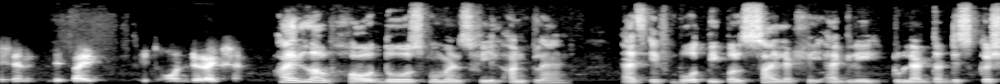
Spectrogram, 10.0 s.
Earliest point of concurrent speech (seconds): none

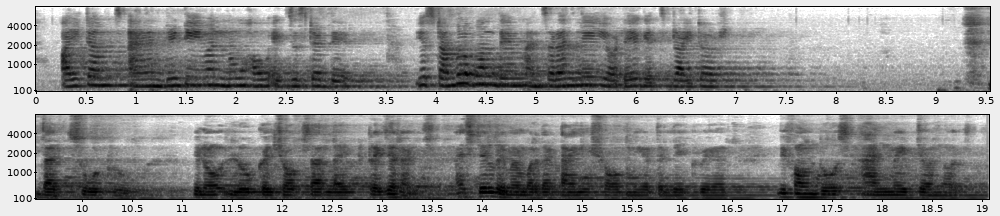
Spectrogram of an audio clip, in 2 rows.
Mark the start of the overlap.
none

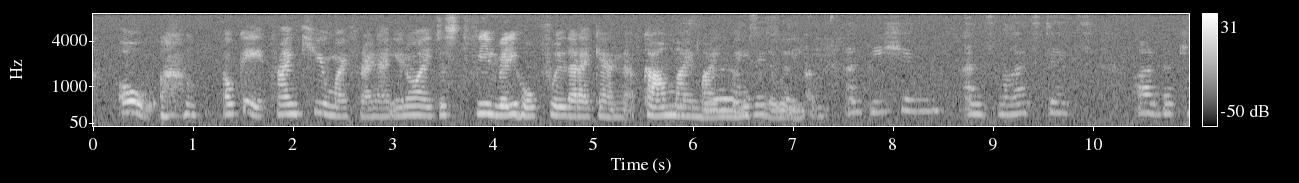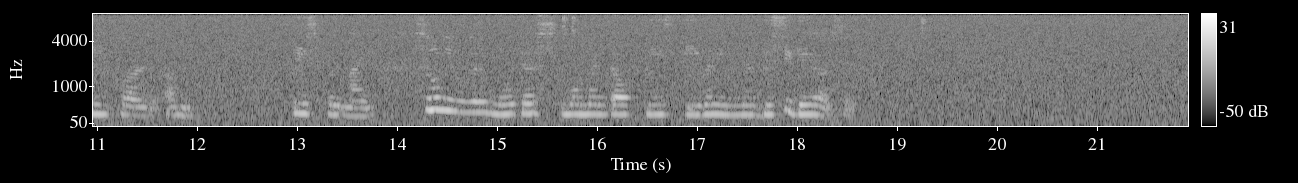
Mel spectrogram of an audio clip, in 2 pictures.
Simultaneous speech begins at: 5.7 s

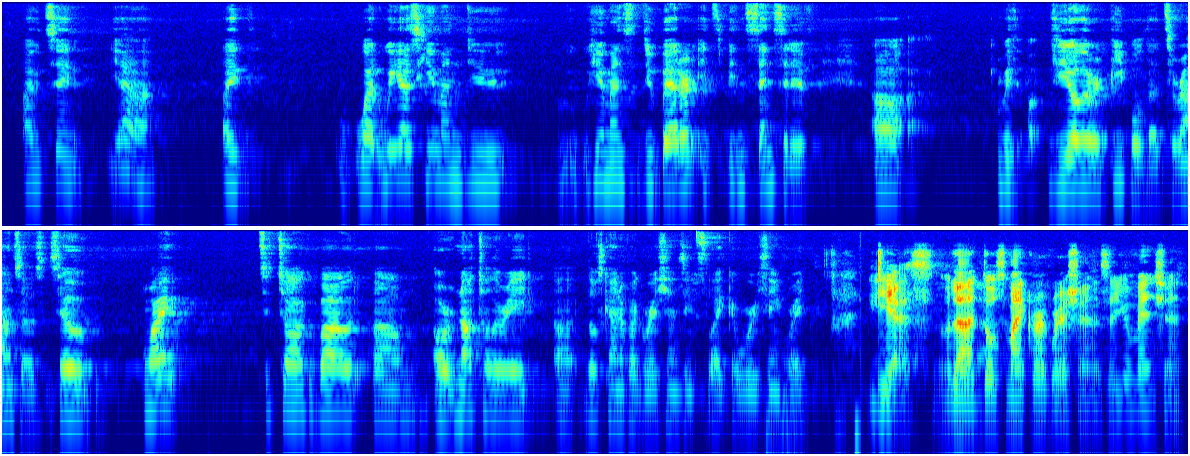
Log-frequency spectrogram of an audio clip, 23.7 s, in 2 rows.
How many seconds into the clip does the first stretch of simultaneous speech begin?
none

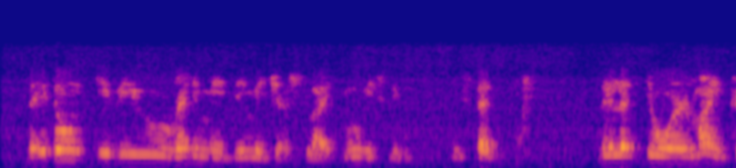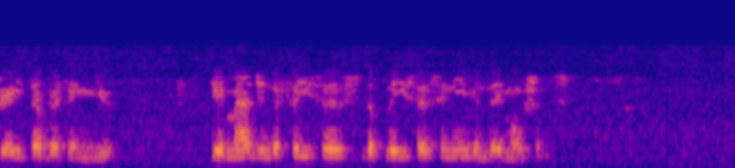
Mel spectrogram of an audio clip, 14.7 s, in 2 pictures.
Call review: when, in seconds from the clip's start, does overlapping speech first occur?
none

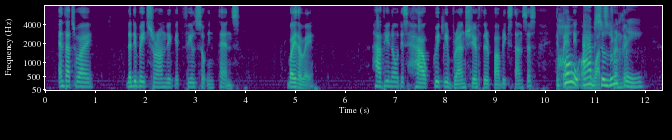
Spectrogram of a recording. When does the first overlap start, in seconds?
10.4 s

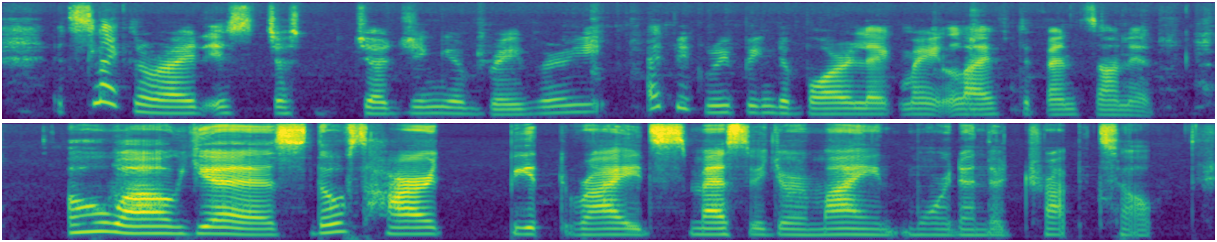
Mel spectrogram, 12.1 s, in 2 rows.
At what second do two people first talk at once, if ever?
none

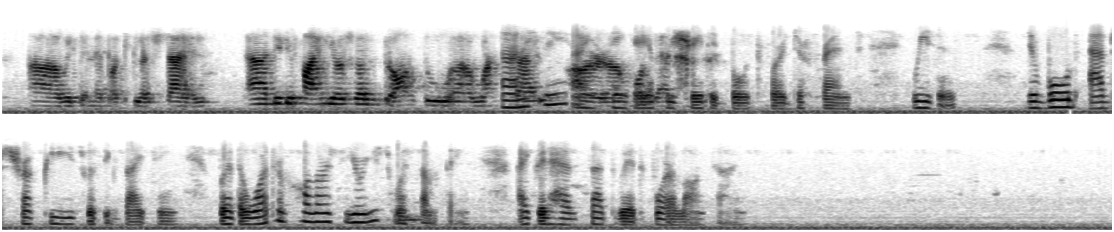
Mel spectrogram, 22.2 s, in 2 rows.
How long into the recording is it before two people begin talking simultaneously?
5.0 s

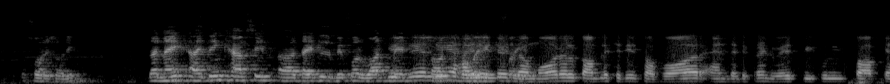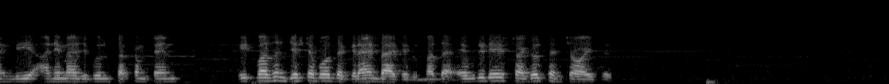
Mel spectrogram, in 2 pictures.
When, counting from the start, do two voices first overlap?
3.9 s

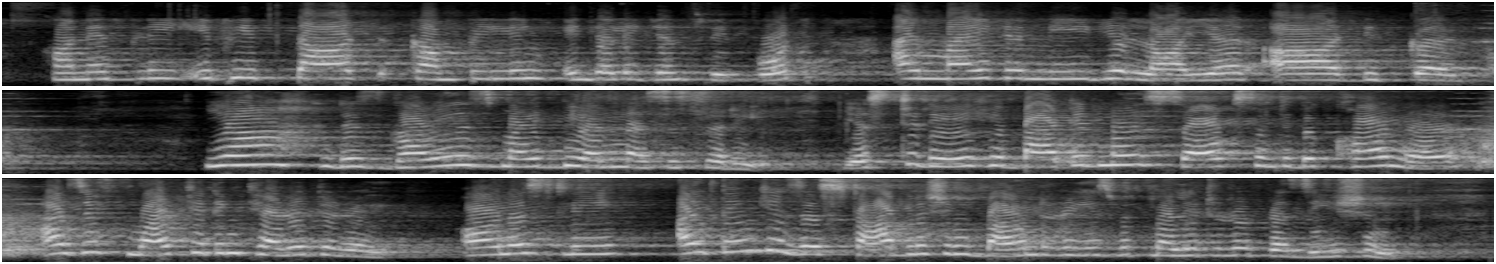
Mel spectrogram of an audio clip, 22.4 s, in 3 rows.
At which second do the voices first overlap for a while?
none

